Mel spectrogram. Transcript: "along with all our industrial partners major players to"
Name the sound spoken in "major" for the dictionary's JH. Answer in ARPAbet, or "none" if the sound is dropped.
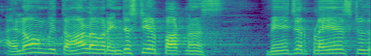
JH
